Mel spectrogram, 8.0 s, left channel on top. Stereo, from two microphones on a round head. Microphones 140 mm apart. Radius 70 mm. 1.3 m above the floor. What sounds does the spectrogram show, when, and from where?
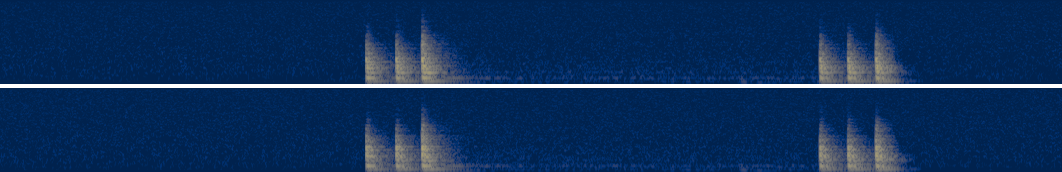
2.7 s knocking: 5° left (ahead or behind), 1.0 m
